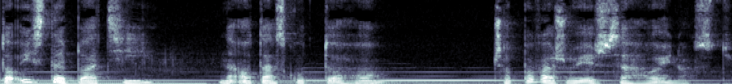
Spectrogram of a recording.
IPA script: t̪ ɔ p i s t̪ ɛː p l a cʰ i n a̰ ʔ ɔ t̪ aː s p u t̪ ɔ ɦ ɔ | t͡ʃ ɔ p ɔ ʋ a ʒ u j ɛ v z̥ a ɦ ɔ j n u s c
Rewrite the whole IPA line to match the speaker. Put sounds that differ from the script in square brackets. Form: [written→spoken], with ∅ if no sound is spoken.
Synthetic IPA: t̪ ɔ [p→ʔ] i s t̪ ɛː p l a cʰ [i→iː] n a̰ ʔ ɔ t̪ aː s [p→k] u t̪ ɔ ɦ ɔ | t͡ʃ ɔ p ɔ ʋ a ʒ u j ɛ [v→ʒ] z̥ a ɦ ɔ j n [u→ɔ] s c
